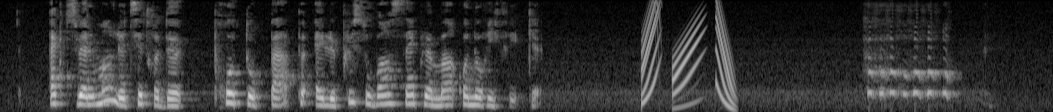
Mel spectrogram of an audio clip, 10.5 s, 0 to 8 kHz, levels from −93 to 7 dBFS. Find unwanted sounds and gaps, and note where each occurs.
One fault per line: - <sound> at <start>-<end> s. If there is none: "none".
- chirp at 6.4-7.4 s
- laugh at 8.6-9.6 s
